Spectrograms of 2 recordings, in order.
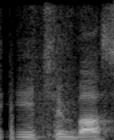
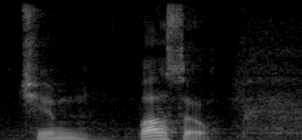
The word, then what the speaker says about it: cimbasso: The story is that chi, C is pronounced chi, so chi basso became cim basso.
